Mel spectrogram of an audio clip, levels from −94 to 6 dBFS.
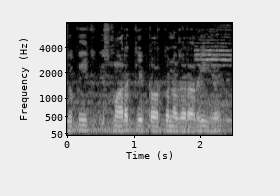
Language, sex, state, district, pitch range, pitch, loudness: Hindi, male, Bihar, East Champaran, 120-140 Hz, 130 Hz, -25 LUFS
